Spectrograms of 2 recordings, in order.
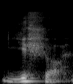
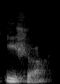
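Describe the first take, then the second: First: "Yisha" begun with a Y glide; initial Y sound. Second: "Isha" begun straight on an EE vowel; initial vowel, no Y. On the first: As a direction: say "Yisha" as YISH-ah, with a Y. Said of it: "it's Isha". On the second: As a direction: say "Isha" as EE-shah, without a Y. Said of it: "it's Yisha". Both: Shown as a demonstration.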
